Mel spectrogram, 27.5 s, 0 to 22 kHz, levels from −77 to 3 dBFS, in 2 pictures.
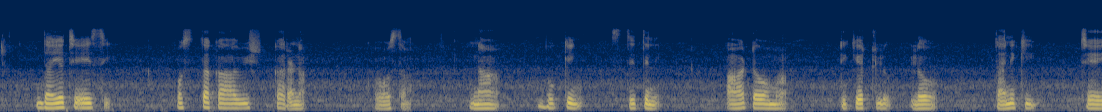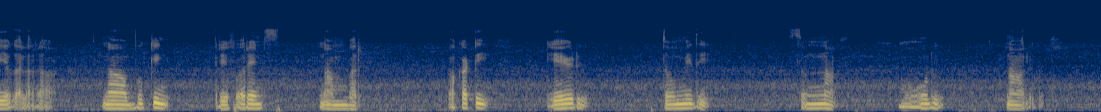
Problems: background sounds at intervals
